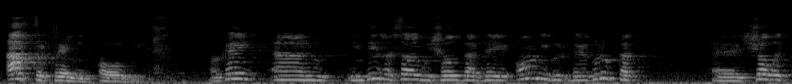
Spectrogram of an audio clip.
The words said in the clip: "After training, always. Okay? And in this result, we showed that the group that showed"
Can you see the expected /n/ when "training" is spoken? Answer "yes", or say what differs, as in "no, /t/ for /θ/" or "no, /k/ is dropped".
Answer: yes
